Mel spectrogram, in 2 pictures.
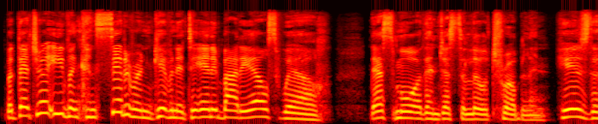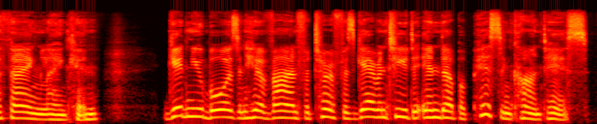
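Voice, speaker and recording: An actress voices a proud, guarded female crime boss for a video game. The American voice sits at a middle pitch, close and dry. The delivery is measured and commanding, streetwise and pointed. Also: expressive, no room sound, natural voice. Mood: cool, skeptical. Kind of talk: video game character dialogue.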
